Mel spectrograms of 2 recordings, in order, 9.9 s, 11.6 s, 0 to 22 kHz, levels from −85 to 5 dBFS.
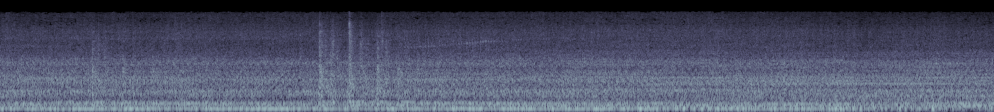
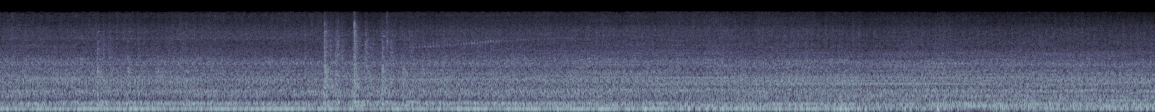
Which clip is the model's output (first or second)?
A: first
